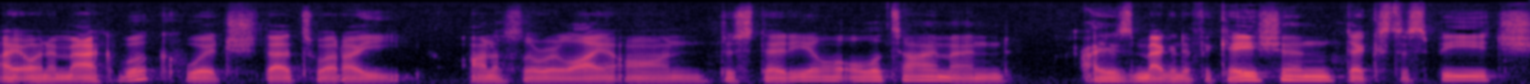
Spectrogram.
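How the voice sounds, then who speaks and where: On a very clean recording with a silent background and a dry, close sound with no echo, a man with an Arabic accent speaks at a very deep, low pitch, a moderate pace and with ordinary pitch variation. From Bahrain. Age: 20s. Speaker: university student with vision impairment. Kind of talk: casual interview. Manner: halting, many fillers.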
